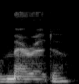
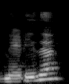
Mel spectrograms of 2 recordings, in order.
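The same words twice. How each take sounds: First: The name is pronounced with English sounds. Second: The name is pronounced with Spanish sounds. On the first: "in English we often say Merida" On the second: "in Spanish we say Merida"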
